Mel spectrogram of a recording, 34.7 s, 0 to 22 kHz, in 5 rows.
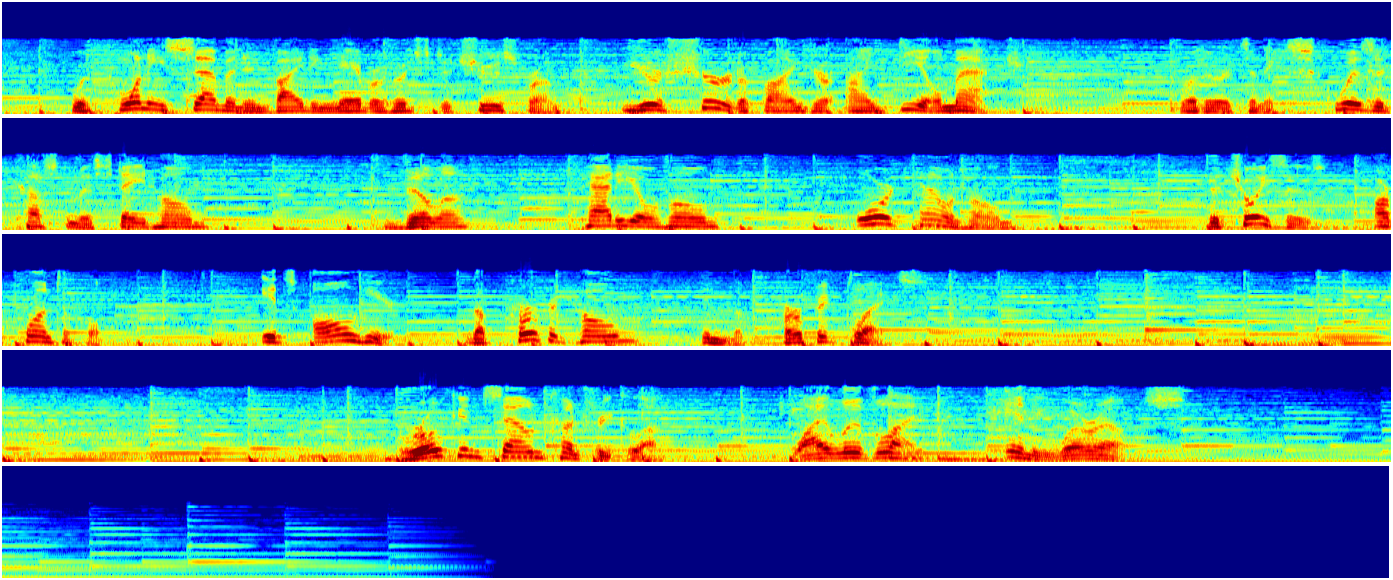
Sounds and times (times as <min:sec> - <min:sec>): Music: 0:00.0 - 0:30.2
Speech: 0:00.4 - 0:05.1, 0:05.9 - 0:08.0, 0:08.8 - 0:10.6, 0:11.2 - 0:12.0, 0:13.0 - 0:14.4, 0:15.2 - 0:18.5, 0:22.8 - 0:24.2, 0:24.8 - 0:26.8.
